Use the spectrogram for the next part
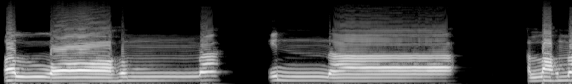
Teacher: अल्लाह हु्मा का मीम को जरा सा भी नहीं खींचे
